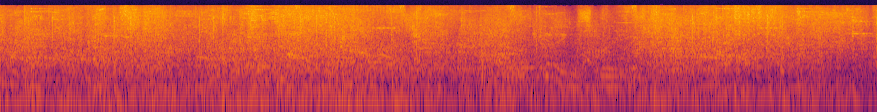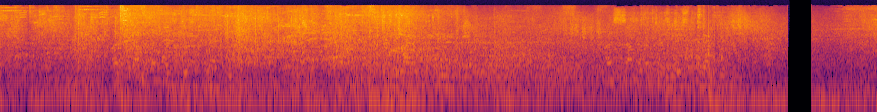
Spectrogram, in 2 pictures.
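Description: Video game spell blasts and clashing weapons sound in a busy battle.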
